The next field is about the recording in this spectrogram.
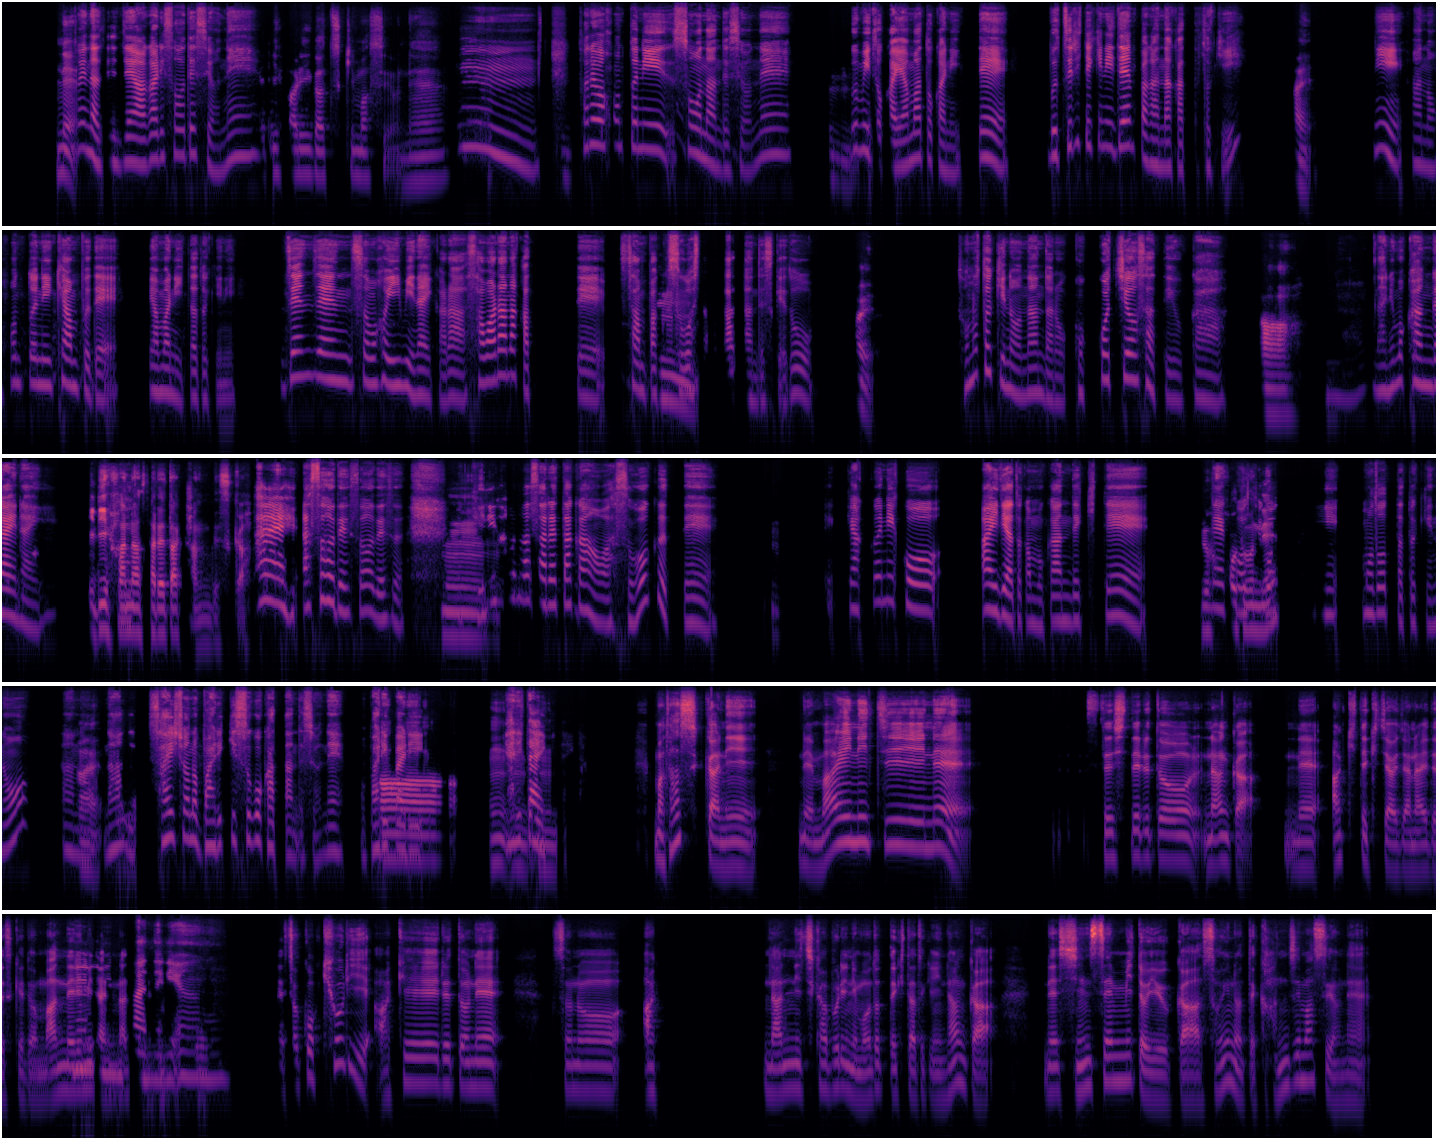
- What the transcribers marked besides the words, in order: unintelligible speech; in English: "アイディア"
- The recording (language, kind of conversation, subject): Japanese, advice, 休暇中に本当にリラックスするにはどうすればいいですか？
